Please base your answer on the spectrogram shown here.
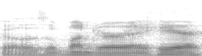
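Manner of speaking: ordinary delivery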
